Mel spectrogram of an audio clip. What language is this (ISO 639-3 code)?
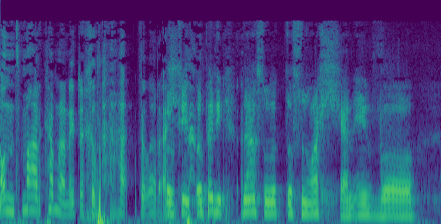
cym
